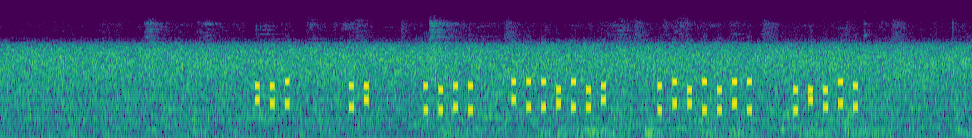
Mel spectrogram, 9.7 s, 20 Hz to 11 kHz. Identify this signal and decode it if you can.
DTMF, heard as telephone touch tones, dialled by machine, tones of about 50 ms, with phone line noise and the noise of a crowd indoors. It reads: 089 50 2152 #667640 2973193 1*495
